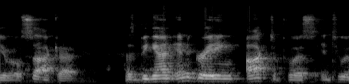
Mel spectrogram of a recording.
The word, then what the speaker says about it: OQTOPUS: Previously, universities and companies had to develop extensive custom software to enable cloud-based quantum computing with Octopus. And again, that's spelled OQ T O P U S if you're going to look it up.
